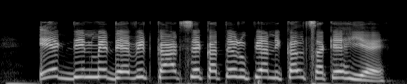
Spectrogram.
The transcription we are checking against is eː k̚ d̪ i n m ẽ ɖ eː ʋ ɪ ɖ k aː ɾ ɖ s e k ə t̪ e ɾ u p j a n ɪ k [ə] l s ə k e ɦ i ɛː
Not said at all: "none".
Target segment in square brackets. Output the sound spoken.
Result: ə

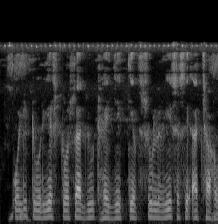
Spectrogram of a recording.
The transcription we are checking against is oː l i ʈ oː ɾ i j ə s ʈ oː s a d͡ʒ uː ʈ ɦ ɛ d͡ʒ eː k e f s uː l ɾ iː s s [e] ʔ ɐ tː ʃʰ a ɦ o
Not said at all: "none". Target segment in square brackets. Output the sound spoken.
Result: e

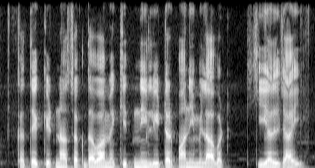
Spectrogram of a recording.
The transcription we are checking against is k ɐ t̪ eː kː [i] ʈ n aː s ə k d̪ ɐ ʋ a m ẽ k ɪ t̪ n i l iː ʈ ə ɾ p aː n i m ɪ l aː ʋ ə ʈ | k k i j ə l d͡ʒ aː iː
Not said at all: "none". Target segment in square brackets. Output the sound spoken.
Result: ɪ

